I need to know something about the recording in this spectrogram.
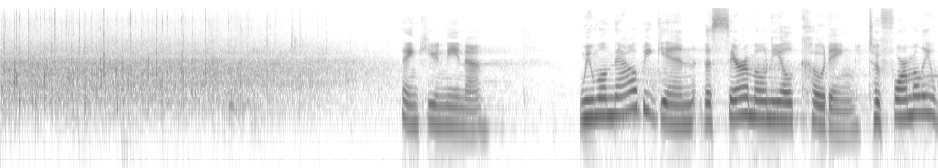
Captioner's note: applause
